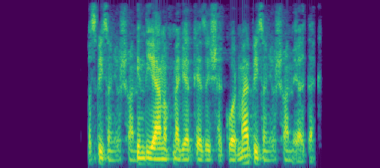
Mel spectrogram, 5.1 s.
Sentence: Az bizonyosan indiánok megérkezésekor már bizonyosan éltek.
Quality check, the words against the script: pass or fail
pass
